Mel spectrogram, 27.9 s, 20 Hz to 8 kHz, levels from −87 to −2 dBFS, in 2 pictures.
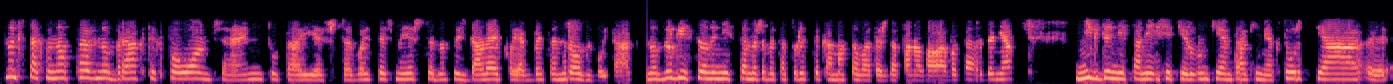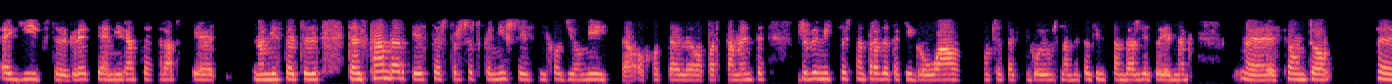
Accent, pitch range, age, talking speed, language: native, 185-215 Hz, 30-49, 170 wpm, Polish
